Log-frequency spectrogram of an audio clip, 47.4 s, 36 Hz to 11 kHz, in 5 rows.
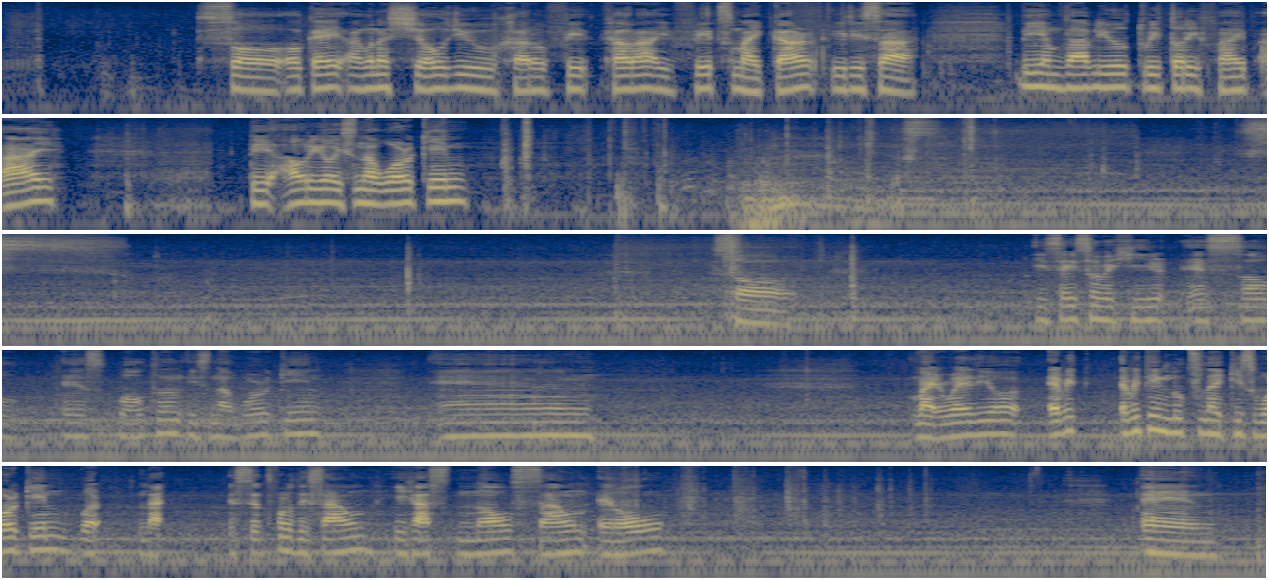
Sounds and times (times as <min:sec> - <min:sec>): Speech: 0:01.5 - 0:06.9, 0:07.6 - 0:10.0, 0:11.4 - 0:13.0, 0:16.1 - 0:16.5, 0:24.3 - 0:25.0, 0:26.7 - 0:30.9, 0:31.7 - 0:33.0, 0:35.3 - 0:43.0, 0:46.5 - 0:47.1.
